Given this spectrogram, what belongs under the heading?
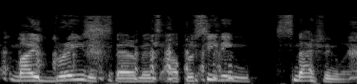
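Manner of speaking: slow, loud, pompous villain voice; posh villain voice. Pretend. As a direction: savor each word like a gloating mastermind. Parodying Hugo Weaving as writer.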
